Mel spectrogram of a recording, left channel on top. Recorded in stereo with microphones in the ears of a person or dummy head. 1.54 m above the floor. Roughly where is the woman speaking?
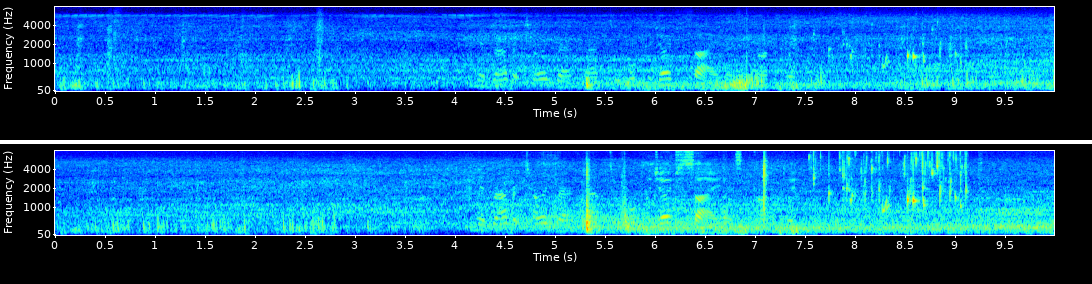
Right.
